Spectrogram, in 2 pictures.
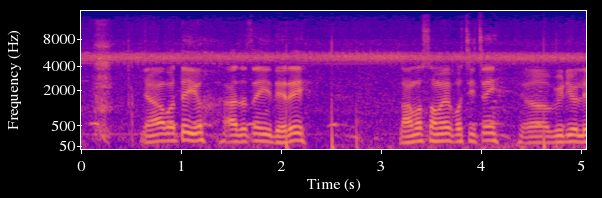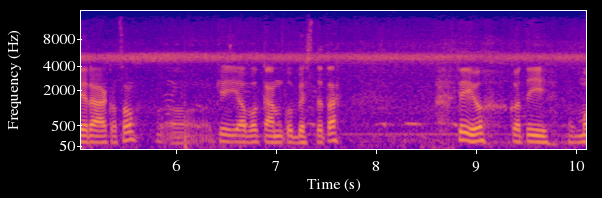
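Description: Steady, high-pitched insect chorus drone running without a break, under a man talking in stretches.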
